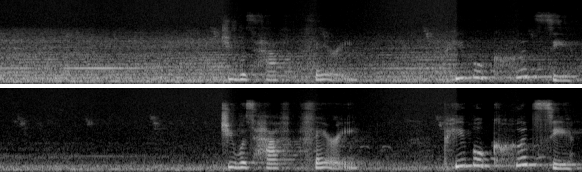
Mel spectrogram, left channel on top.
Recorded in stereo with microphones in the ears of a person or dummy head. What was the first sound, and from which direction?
A woman speaking, 45° right (ahead or behind).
